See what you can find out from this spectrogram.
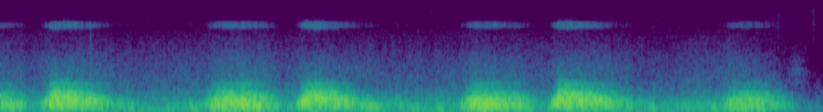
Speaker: bronchial breath sounds are louder and higher in pitch than vesicular sounds the expiratory sound lasts longer than the inspiratory sound and a silent gap separates these two sounds normally bronchial breath sounds are sometimes heard over the manubrium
